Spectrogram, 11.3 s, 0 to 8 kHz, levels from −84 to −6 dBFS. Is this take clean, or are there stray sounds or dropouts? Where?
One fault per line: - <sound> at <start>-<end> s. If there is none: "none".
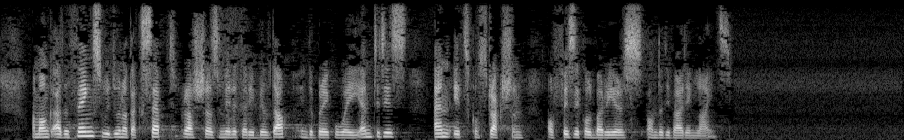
none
